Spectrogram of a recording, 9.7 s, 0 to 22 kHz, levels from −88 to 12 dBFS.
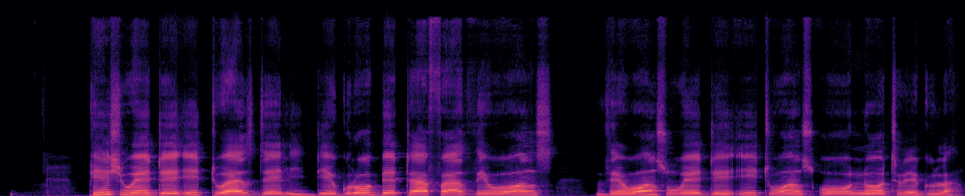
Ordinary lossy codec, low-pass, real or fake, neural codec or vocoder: none; none; fake; autoencoder, 48 kHz, 128 numbers a frame, DAC-VAE, trained on Japanese speech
